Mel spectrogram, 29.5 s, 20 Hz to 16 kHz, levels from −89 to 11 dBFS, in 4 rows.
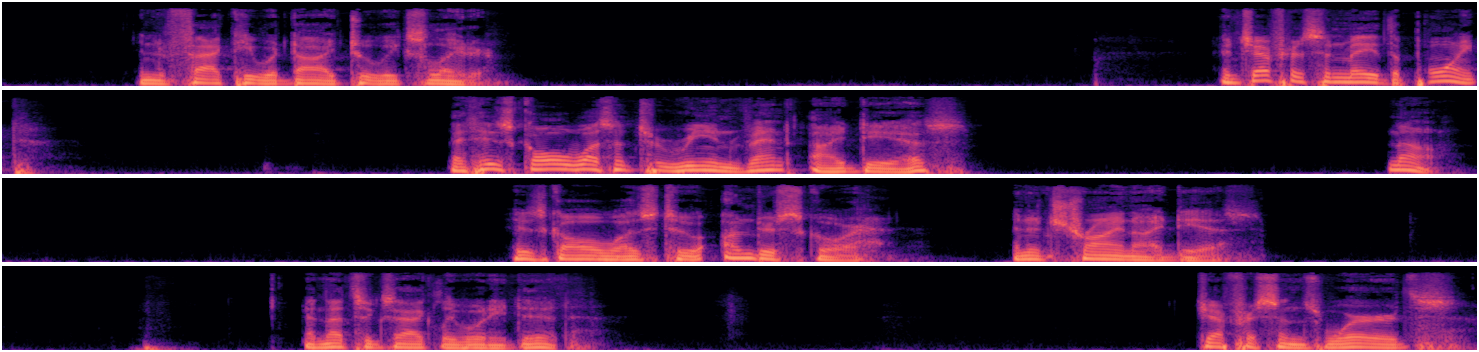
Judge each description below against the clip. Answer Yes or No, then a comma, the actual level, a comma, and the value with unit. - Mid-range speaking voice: No, low, 100 Hz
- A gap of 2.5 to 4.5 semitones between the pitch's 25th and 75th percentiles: No, average, 5.1 semitones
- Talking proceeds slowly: Yes, slow, 75 wpm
